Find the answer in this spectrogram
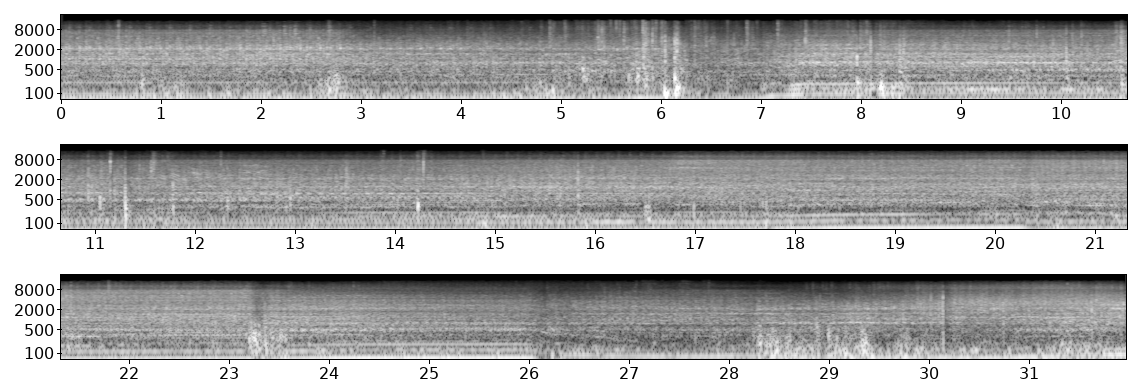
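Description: A large swamp buggy's engine running as the buggy drives over marshy ground, a steady low note that steps up or down a few times.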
